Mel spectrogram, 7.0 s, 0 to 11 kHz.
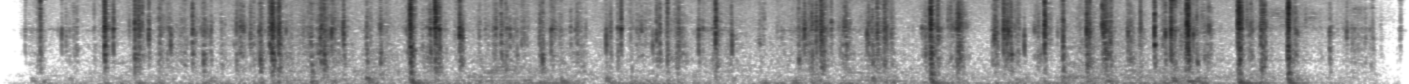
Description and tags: Since the sound of the keyboard is really characteristic from floor 0 of the upf poblenou library, that is what we recorded. The recording was made while someone was typing and the microphone of the Edirol R-09 HR portable recorder was placed near the source.
UPF-CS14, crai, campus-upf, library, upf, typing, computer, keyboard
